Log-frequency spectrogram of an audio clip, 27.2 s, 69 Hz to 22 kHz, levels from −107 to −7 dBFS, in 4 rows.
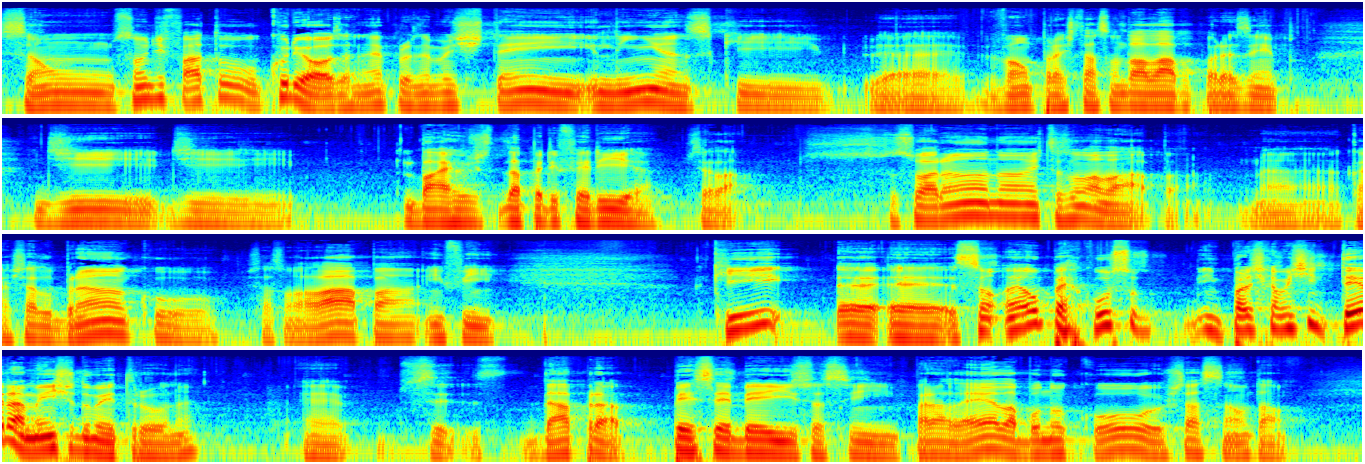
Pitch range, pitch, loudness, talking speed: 95-115 Hz, 105 Hz, -23 LUFS, 145 wpm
